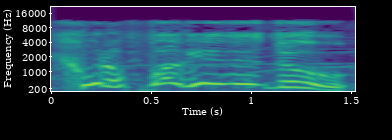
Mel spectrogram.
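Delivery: high-pitched mock outrage; incredulous demand. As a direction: act out disbelief with the pitch jumping up. Retold demand about the stranger.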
